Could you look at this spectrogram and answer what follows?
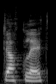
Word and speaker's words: Dốc Let: I'm trying to remember how it's spelled. Yeah, DOC. What? LET. So I understand it, Dốc Let in English.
